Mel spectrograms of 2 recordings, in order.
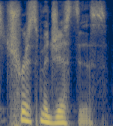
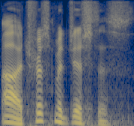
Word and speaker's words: Trismegistus: It took me a few weeks to learn how to say this properly, but his name is Hermes Trismegistus. – Trismegistus.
